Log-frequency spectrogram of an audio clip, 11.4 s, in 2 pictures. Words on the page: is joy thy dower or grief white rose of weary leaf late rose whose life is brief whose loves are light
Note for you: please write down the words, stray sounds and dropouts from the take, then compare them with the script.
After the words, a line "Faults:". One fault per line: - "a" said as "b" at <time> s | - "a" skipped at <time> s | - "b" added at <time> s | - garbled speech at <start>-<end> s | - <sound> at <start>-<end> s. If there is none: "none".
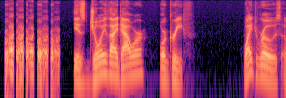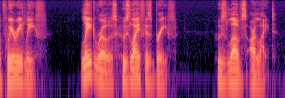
is joy thy dower or grief white rose of weary leaf late rose whose life is brief whose loves are light
Faults:
- laugh at 0.1-1.2 s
